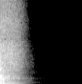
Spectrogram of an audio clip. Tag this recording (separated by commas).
Musical instrument, Music, Drum, Snare drum, Percussion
